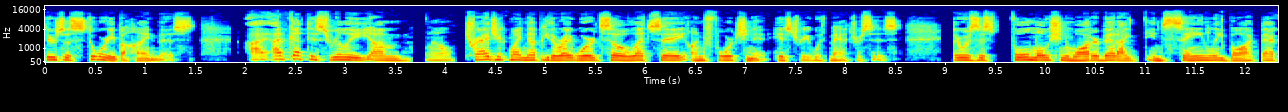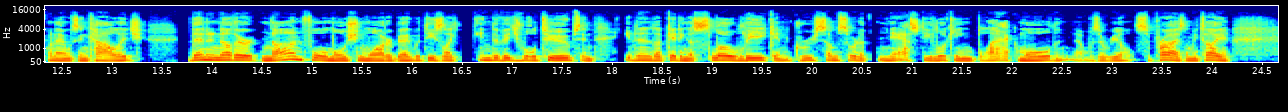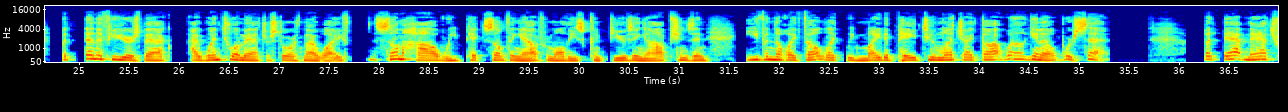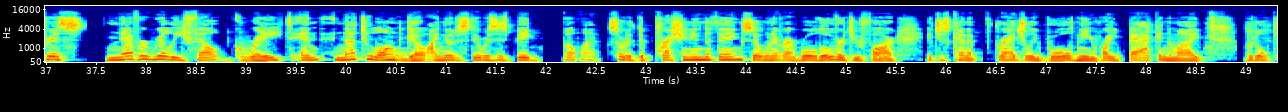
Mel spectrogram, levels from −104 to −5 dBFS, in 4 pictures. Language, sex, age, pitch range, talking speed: English, male, 40-59, 140-180 Hz, 200 wpm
